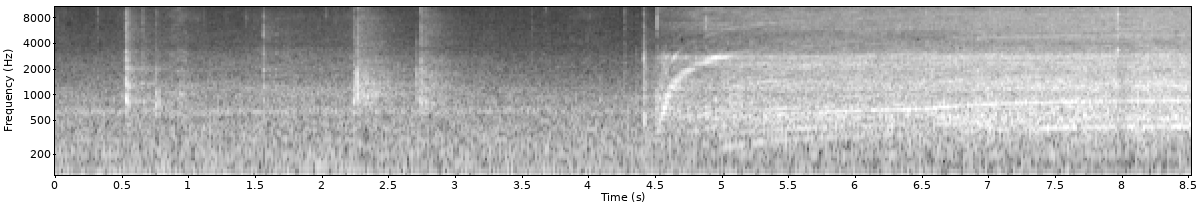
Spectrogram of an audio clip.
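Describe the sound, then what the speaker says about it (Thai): An electric mixer whips cold cream at high speed for a whipped cream cheese cake topping, starting after a few clicks and knocks into a steady, loud whirring drone that holds to the end. "วิปครีมเนี่ยเราจะต้องตีตอนที่เขาเย็นจัด"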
